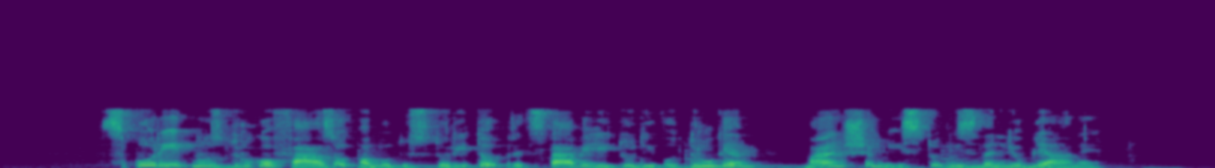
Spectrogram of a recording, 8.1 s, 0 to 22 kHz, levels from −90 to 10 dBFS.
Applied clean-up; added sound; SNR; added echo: none; Bowed string instrument; 15 dB; none.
